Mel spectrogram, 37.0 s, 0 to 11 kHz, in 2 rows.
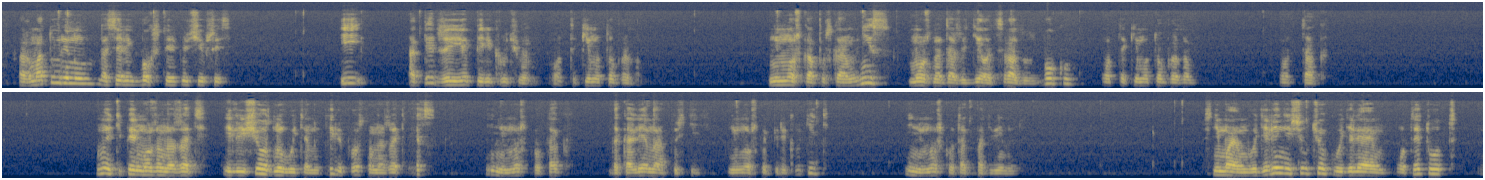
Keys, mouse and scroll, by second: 0.6 click, 2.1 click, 3.7 click, 5.3 click, 9.9 click, 11.3 middle click, 15.2 click, 17.9 middle click, 22.3 s, 25.3 click, 29.7 click, 32.2 middle click, 33.8 click, 35.1 click.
